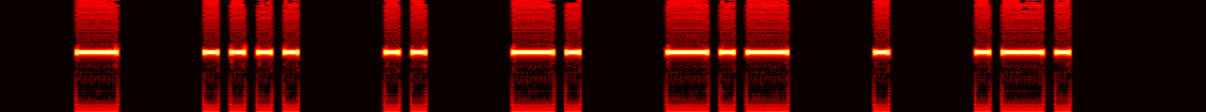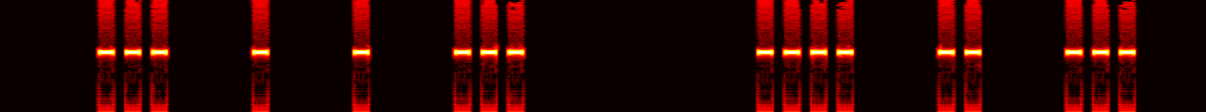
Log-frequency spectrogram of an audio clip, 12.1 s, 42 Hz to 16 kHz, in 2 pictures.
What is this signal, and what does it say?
Morse code, heard as a keyed tone, about 18 wpm, spaced as for 12 wpm, 1000 Hz. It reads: THINKER SEES HIS
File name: qotdfiles / 12wpm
